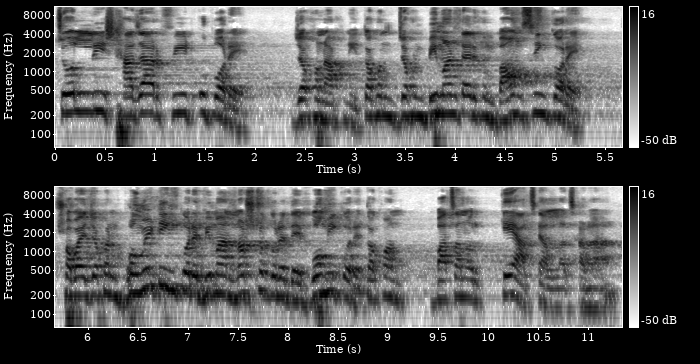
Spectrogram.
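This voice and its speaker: A man's voice: sits high, a bit bright, roomy sound, a little hiss or hum. A man preaching a sermon to a large gathering, calling out questions and demanding the crowd answer aloud. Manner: chants the dhikr in a drawn-out sung voice.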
